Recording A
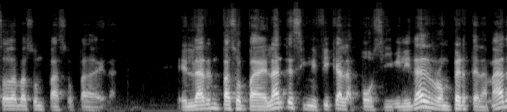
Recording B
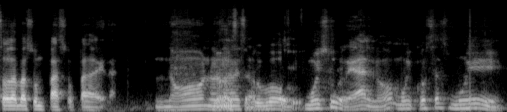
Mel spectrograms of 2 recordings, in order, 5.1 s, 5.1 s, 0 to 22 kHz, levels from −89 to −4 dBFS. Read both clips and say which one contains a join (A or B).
B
